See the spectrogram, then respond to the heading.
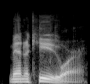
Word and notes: manicure: American English

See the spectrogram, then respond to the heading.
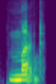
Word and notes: mud: Indian

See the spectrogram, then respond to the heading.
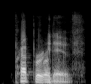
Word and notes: Preparative: American English

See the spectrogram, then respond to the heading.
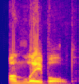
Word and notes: unlabelled: American English

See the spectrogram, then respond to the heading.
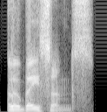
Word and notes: obeisance: British English

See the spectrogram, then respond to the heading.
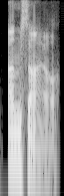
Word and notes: uncial: British English

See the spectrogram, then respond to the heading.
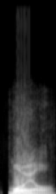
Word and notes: moil: American English

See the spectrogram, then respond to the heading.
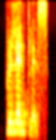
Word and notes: relentless: Indian

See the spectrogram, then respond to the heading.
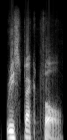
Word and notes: Respectful: American English

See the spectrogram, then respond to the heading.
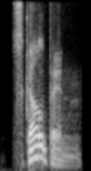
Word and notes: sculpin: British English

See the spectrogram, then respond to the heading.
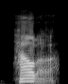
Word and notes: howler: British English

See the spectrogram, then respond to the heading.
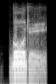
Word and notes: bawdy: British English

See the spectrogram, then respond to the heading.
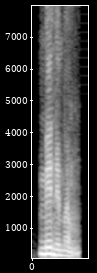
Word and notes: minimum: Indian

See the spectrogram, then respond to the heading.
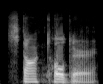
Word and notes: stockholder: American English

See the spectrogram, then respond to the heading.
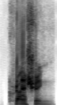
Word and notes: crashing: American English

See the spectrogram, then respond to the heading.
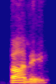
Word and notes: parley: Indian

